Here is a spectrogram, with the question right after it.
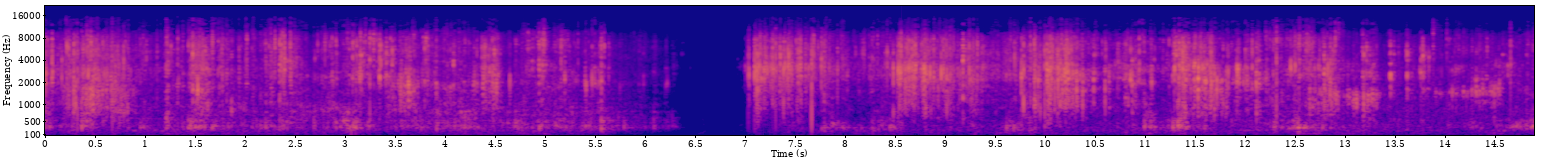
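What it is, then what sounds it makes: Dry soap curls crushed by hand. A handful of thin, cut curls of teal bar soap, rolled into a flower shape, is squeezed and crushed between the fingers and palm of bare hands with green-painted nails. Dense, dry, crunchy crumbling and crinkling fills the clip with bright, high texture and almost no low end. It falls silent for about half a second just before the 7-second mark, then the crushing resumes just as busily.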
